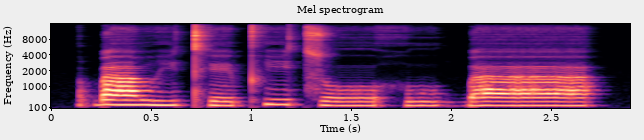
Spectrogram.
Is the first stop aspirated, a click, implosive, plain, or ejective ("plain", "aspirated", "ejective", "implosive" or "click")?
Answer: implosive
